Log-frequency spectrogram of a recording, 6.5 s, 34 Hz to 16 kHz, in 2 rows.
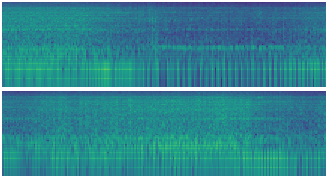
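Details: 125cc single-cylinder motorbike after repair, ridden around the courtyard: single-cylinder thump stays even as revs rise and fall, no knocks or misfires; runs healthy.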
